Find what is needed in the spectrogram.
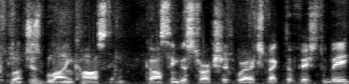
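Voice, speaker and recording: The speech moves at a fairly quick pace with very even loudness. Noticeable background noise runs underneath. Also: man. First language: not English. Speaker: fishing guide and video creator. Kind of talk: on-the-water vlog tutorial. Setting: outdoors on a boat on a lake. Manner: casual, conversational.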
